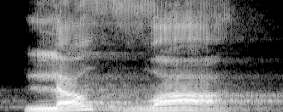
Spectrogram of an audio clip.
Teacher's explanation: لوا تشدید ہے، واو کے اوپر تشدید ہے، مشدد. تو مشدد والا حرف 2 مرتبہ پڑھا جاتا ہے. مشدد والے حرف سے پہلے وہ حرف مشدد میں ملے گا، پھر مشدد والا حرف خود پڑھا جائے گا.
